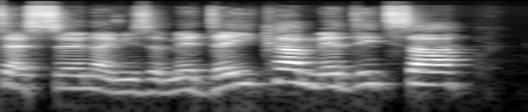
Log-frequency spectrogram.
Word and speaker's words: Medica: Well, Croatian way, you'll say Medica. Yeah. Because Dad's Croatian, Mum's Italian. Dad, he came across from Rijeka. So, Yep. Beautiful. Over here, they pronounce it Medica, but Medica. the Croatian way, Medica.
